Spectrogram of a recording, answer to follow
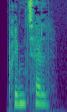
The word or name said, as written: primtal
